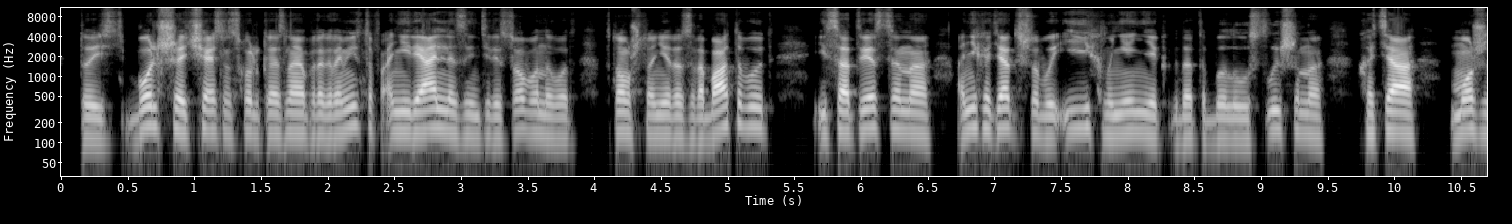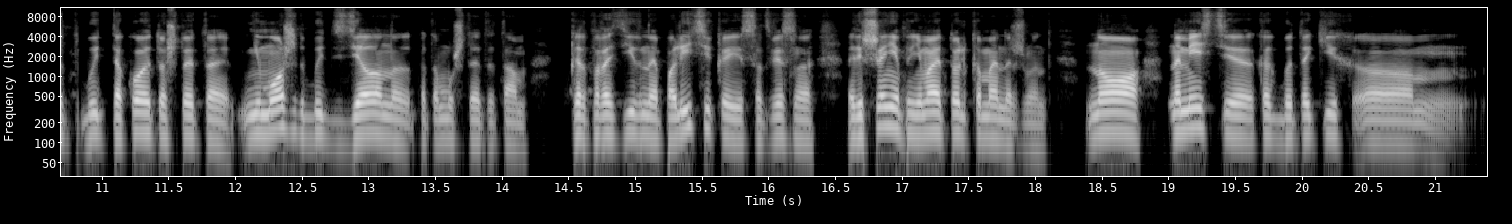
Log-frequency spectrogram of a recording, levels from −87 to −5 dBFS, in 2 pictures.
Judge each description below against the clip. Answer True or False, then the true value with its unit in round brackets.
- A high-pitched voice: False (135 Hz)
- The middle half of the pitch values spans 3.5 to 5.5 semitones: False (2.8 semitones)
